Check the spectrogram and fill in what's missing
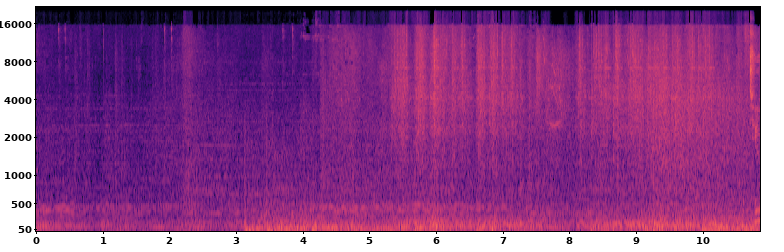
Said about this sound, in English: Two rocket launcher hits, very nice.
